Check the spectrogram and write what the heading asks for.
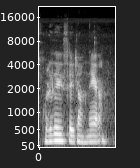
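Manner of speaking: normal talking voice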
